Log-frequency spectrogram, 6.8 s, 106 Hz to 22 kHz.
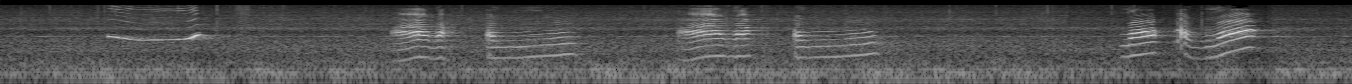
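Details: A pet parrot, locally called mithu, playing and talking. Loud harmonic calls at about 2, 3.5, 4 and 6 seconds rise and fall in pitch, with a steady low hum underneath.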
